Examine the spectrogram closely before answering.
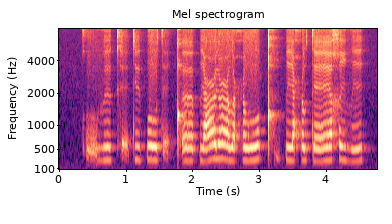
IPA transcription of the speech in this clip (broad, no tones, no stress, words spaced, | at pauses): kʼo̰ vʏkʰɛ̰ty potɛ̰ ǃʼœːpɪ ʕyʕʊːħoː ǃʰḭpeħu tɛː χivɪ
